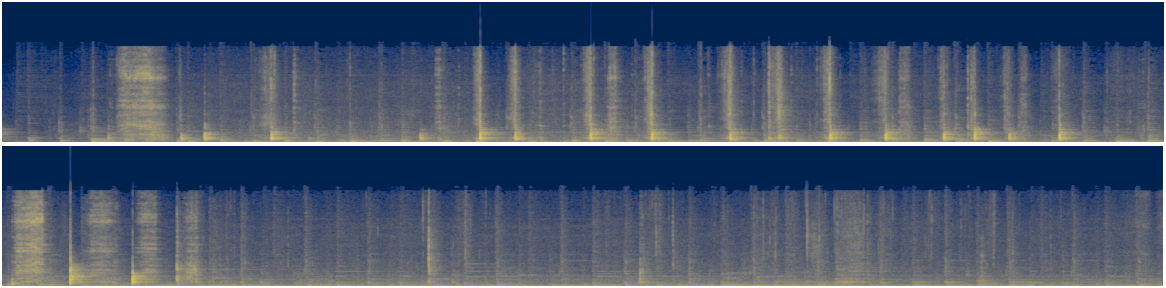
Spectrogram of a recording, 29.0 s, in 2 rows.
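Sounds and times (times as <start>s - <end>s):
knife scraping across board: 1.3s - 3.7s, 5.2s - 8.3s, 9.0s - 13.4s, 14.2s - 17.4s, 24.0s - 27.0s.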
